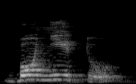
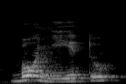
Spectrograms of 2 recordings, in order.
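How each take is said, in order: First: "Bonito" slow and higher, NI stretched, falling end; stress on NI. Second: "bonito" read slowly with a rising list tune; word dictation. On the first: Teacher shows pupils where to underline, "Bonito" stressed on NI. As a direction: lean hard on the middle of "Bonito". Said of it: "um tracinho embaixo da sílaba ni". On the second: Teacher repeats the word list for pupils, "bonito" in careful dictation. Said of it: "vamos lá repetir as palavras". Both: Shown as a demonstration.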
